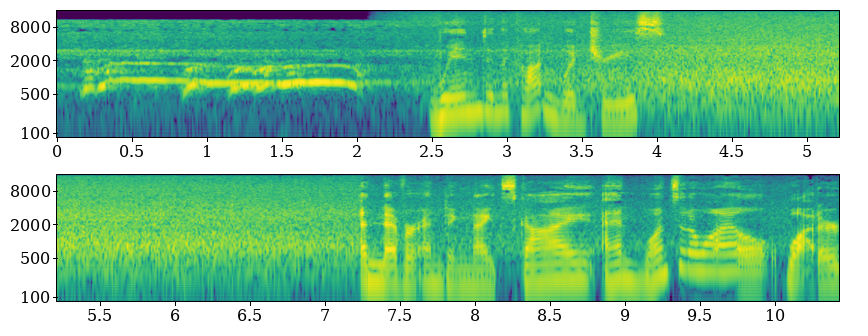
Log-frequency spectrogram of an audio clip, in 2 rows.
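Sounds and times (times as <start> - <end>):
desert coyotes howling: 0.0 - 7.3
speech: 2.5 - 4.2, 7.2 - 10.4.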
